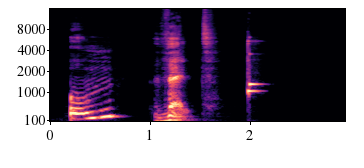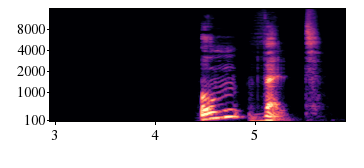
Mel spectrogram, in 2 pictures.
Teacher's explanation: é com M e não com N, tá ok? Então, a gente tem que fechar os lábios para pronunciar.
